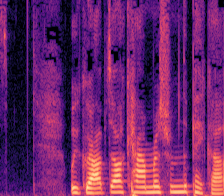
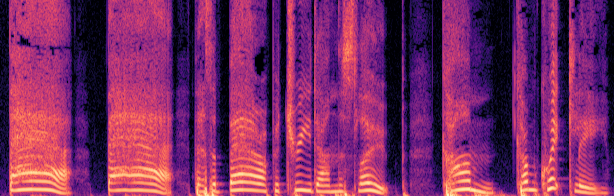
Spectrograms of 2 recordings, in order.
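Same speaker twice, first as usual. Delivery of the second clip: high, drawn-out excited calls; breathless news of a sighting, called out high; great excitement; 7 semitones higher, 4 dB louder, slower than usual. A narrator's reading. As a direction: call everyone over urgently, voice raised high. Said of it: "showing great excitement".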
